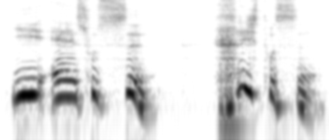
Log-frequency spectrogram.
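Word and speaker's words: Ἰησοῦς Χριστός: 그렇게 발음하시는 거 알죠? 이에수스 크리스토스.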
